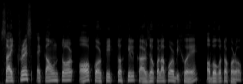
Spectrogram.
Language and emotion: Assamese, neutral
